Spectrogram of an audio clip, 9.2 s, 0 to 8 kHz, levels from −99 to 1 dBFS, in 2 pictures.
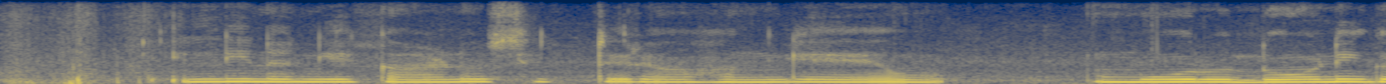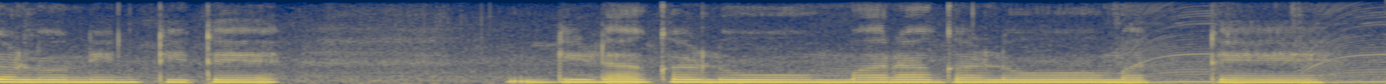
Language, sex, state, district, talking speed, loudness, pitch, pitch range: Kannada, female, Karnataka, Dharwad, 70 wpm, -14 LUFS, 230 Hz, 220-235 Hz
